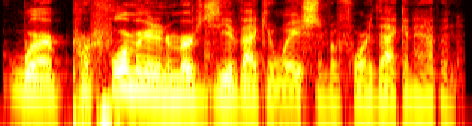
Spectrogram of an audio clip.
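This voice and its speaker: A man's voice: mid-range voice, animated, fast, fairly bright tone, no room sound, studio quality, lightly acted. A man voicing a strict, proud male bird guild assistant in a fan comic dub, formal and lecturing. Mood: stern.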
